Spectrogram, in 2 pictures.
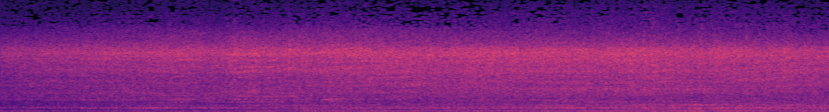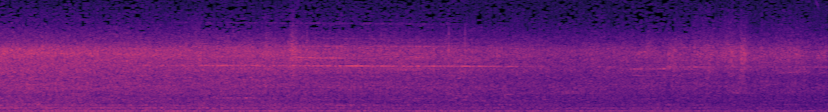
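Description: Steady low rumbling noise that swells to a peak about seven seconds in and then eases off.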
